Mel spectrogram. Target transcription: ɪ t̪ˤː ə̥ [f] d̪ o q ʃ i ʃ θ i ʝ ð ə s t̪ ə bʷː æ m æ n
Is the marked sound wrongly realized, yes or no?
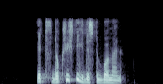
no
